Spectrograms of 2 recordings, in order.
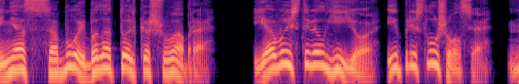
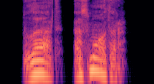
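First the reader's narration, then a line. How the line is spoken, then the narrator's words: Whispering. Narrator (Russian): прошептал я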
